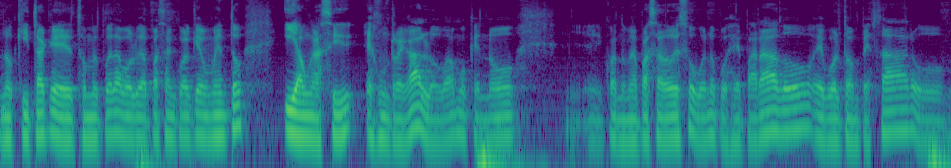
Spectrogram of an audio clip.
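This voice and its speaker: On a very clean recording with a silent background, a man with an Andalusian accent speaks in a very deep, low pitch. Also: fairly quick pace. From Cádiz province, Andalusia, Spain. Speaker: poet. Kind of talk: interview answer.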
